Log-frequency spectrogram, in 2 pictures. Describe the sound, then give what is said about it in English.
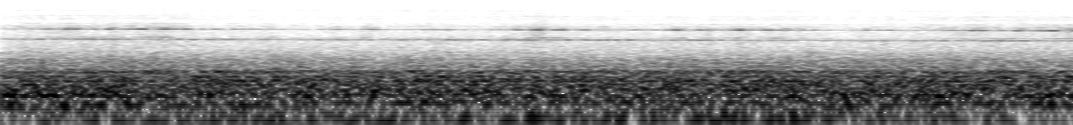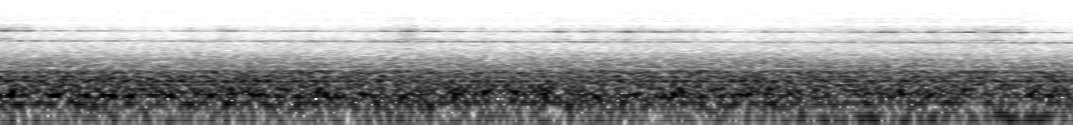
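A loud, continuous aircraft engine drone fills the whole stretch, its high whining tones sliding gradually lower in pitch over about ten seconds as the throttle is closed, with no voices. “Next, I want you to hold down the down arrow until you hear the engine stop decreasing in pitch.”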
